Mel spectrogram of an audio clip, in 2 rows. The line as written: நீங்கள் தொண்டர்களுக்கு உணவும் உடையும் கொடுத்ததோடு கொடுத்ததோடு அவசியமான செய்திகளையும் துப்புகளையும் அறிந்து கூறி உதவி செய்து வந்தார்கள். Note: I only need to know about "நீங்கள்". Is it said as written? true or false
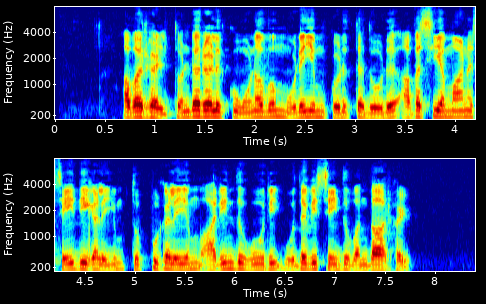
false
